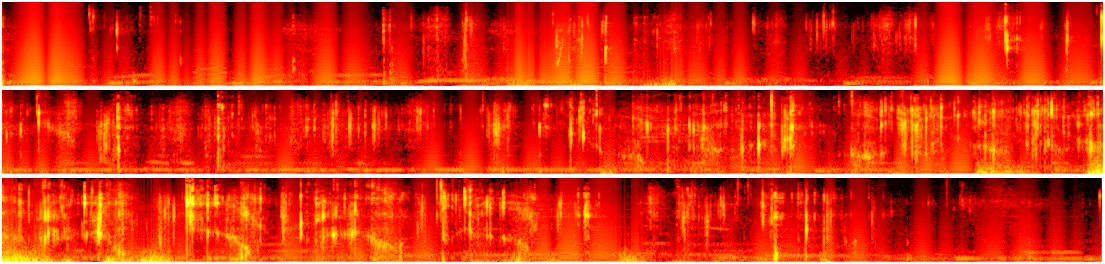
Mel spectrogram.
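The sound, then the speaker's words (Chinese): Chewing of a mouthful of fruit, with many irregular wet smacks, crunches and bites. The sounds run continuously at a moderate level over a low steady hum. “张嘴啊！用水果塞满你的嘴，惩罚你！”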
